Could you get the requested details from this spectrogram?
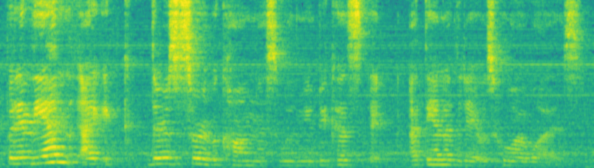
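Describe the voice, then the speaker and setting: Her pitch sits fairly high and her pace runs a little fast as this Pakistani woman in her twenties reflects openly in an interview, leaning on "you know" and "I mean." The mic is distant, the space roomy, and noise lingers behind her.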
